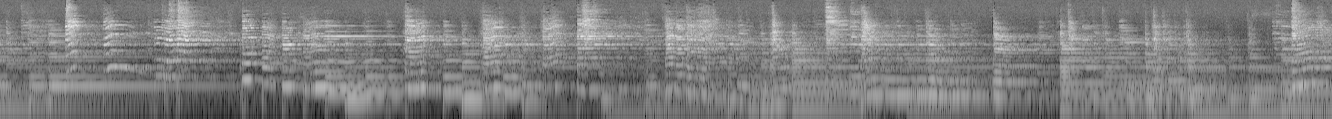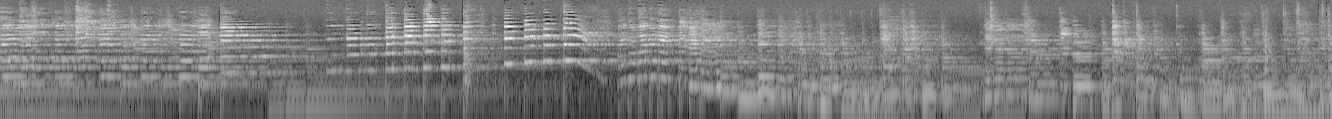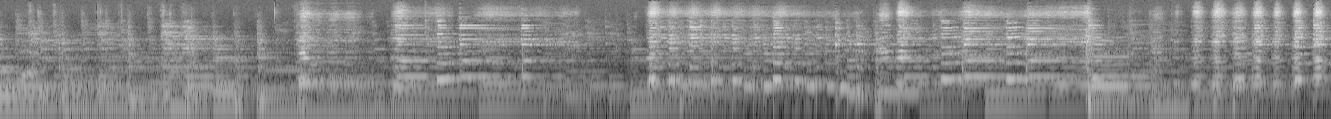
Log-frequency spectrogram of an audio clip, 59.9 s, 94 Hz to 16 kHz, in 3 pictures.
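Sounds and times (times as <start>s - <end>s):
blues guitar playing: 0.0s - 59.9s.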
